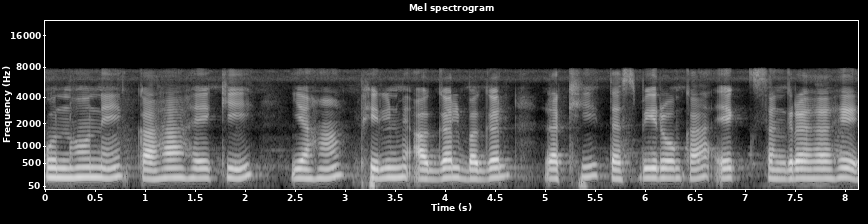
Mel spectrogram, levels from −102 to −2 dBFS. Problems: none marked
